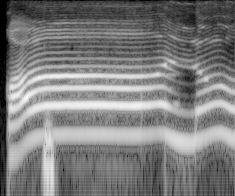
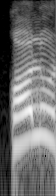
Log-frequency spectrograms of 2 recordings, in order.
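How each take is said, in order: First: The first vowel is drawn out for one beat. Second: The first vowel is short, not drawn out. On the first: The speaker calls it right. "এক আলিফ পরিমাণ টান দিয়েই পড়তে হবে" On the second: The speaker calls it wrong. "কলু না"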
